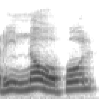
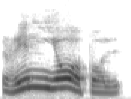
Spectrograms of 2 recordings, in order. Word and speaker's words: renewable: انا بقولها رينوبول ودي الامريكان، في بعض الناس بتقولها رينيوبول، تمام؟ الاثنين صح ما فيهمش مشكله، دي امريكان ودي بريتش.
